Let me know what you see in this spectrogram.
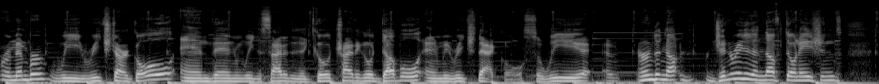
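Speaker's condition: Cleft palate; many surgeries

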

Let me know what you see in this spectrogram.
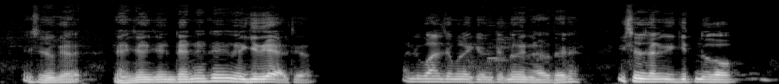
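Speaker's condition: Parkinson's disease; small steps hard, legs sometimes won't lift, can't stride short distances, running and large movements fine, fall risk

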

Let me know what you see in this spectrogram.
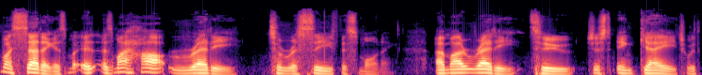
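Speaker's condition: No condition

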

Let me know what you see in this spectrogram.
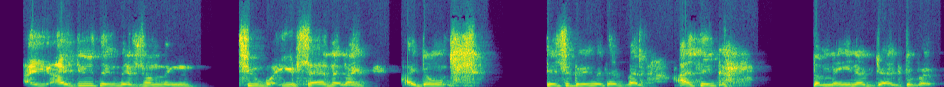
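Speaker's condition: Cerebral palsy; wheelchair user

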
